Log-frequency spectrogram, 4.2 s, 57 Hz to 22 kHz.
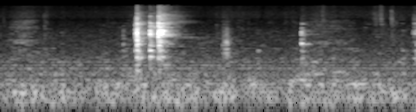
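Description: Hands handling a pair of 6.5-inch car speakers and their metal grilles in their box. There is a short cluster of clinks and clicks about a second and a half in, then a couple of lighter ticks.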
